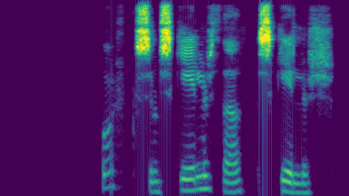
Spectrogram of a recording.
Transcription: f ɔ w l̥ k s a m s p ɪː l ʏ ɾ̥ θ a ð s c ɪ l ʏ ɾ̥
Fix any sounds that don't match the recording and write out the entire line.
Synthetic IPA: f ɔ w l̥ k s ɛ m s c ɪː l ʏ ɾ̥ θ a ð s c ɪː l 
